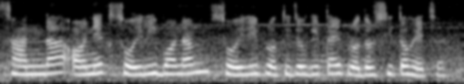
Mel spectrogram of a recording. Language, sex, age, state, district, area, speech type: Bengali, female, 18-30, West Bengal, Purba Bardhaman, urban, read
